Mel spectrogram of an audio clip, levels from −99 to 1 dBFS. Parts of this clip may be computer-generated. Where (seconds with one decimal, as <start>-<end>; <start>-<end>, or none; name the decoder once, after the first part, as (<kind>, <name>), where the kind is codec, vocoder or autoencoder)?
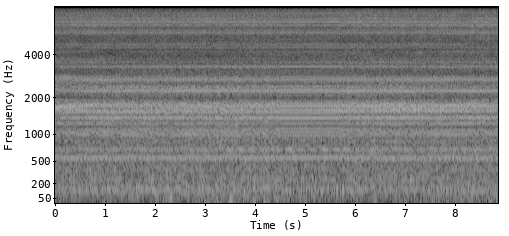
0.0-4.5 (vocoder, WaveNeXt); 5.7-8.9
